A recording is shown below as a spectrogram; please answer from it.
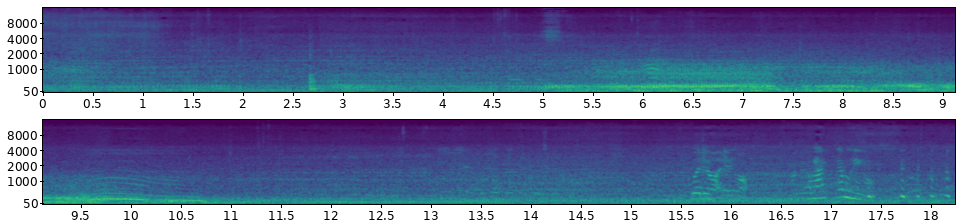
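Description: A motor vehicle's engine running close by, growing louder for about five seconds in the middle and then easing off, over steady low traffic noise. Voices come in near the end.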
